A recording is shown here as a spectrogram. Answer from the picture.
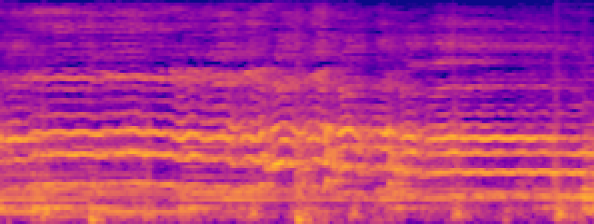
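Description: A woman singing flamenco cante live, holding long notes that break into a wavering run of vocal ornaments about halfway through.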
